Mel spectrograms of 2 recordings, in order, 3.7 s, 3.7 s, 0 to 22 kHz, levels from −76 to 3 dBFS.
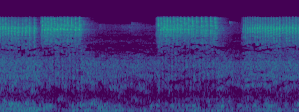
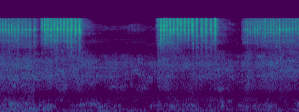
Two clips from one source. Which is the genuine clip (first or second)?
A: first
